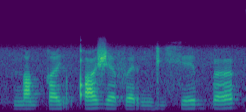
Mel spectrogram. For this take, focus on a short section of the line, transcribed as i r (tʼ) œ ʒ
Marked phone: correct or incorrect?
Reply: incorrect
